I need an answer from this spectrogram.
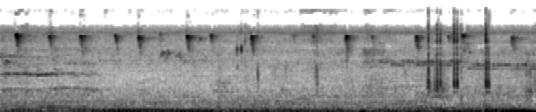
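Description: Rural outdoor ambience: a bird repeats a short high chirp about twice a second over a steady low rumble, with a brief whistle near the start. From about six seconds in come a few sharp knocks.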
